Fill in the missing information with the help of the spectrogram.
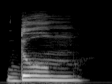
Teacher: Stressed O is pronounced clearly as a long, rounded O.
